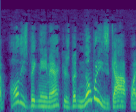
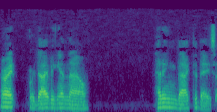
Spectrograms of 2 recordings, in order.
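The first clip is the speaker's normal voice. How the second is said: deadpan, uninvested, flat, understated monotone; 6 semitones lower, 5 dB quieter than usual. Describing an actor's early role, the speaker imitates his line: monotone delivery. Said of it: "he just was so monotone".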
